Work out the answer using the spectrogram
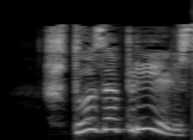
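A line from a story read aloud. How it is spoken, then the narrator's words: Exclamation. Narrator (Russian): воскликнула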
